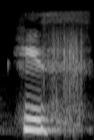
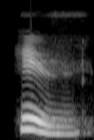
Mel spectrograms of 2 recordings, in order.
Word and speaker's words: his: Like if we pronounce his, no, this is wrong, this is not a correct pronunciation, right? So we should pronounce correctly his, and here the actual sound is z, z, not s.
